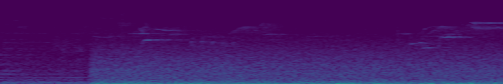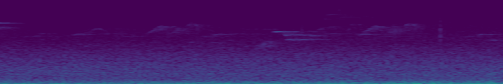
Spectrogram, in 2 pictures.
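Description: Outdoor ambience starting about a second in: small birds chirping now and then over a steady background rush.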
